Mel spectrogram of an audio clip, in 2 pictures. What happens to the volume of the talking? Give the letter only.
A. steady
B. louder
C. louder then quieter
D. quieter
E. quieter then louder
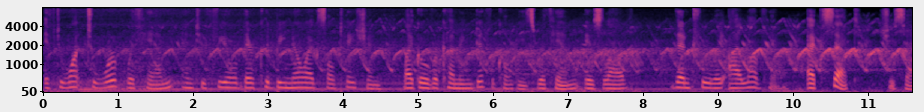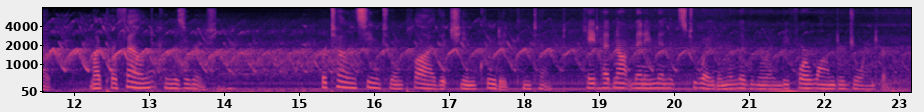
A.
